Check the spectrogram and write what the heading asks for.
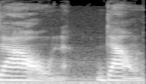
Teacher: Make sure that you slide into that W sound.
